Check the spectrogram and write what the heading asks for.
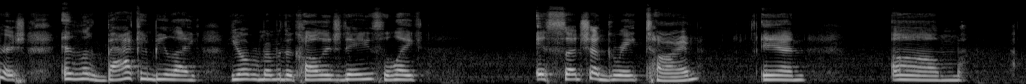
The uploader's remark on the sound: I sound rough and keep breathing and making noises. I am still getting over a bad cold.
